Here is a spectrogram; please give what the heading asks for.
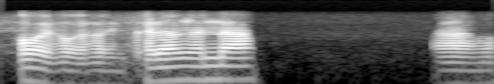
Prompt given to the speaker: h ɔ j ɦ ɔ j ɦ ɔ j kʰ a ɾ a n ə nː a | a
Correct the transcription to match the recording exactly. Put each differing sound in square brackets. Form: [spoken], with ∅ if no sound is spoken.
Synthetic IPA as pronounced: h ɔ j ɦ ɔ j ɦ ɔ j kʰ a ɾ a [ŋ] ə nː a | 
